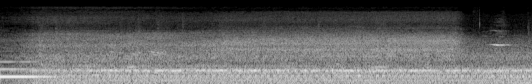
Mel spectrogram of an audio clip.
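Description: Railway locomotive and train running at close range: a steady low rumble with a constant hum and a hiss on top that stops suddenly near the end, and a brief pitched tone right at the start.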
